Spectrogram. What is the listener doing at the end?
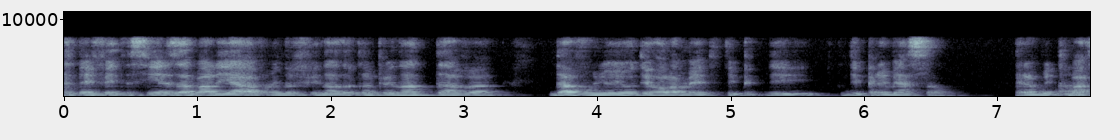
taking over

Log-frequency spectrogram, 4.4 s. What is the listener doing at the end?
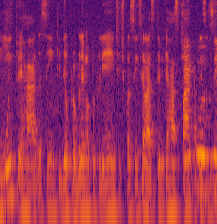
taking over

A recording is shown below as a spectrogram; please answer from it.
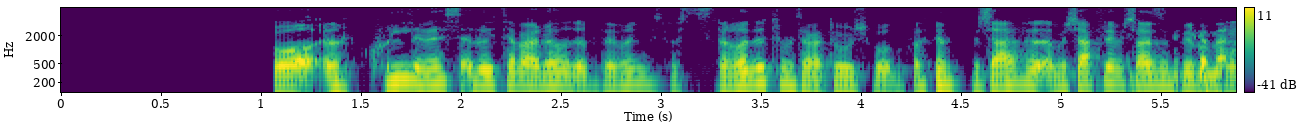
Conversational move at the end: taking over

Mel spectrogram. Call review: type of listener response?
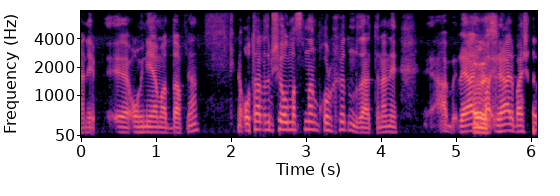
listening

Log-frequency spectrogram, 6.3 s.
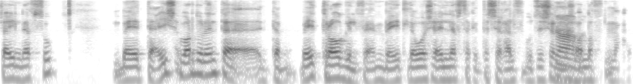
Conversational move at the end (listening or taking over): listening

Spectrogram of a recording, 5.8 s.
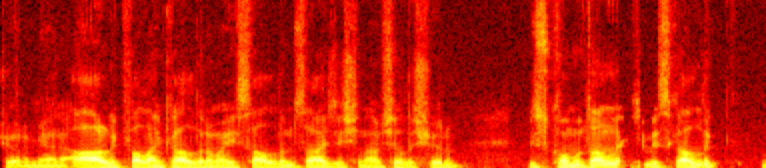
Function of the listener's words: listening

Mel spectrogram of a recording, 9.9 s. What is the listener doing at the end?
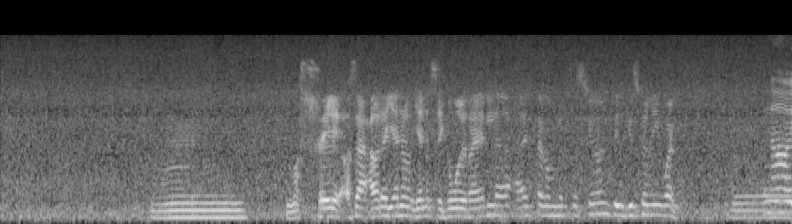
taking over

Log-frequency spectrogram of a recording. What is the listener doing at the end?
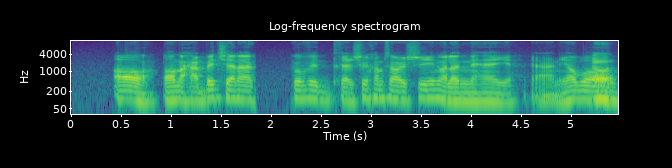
listening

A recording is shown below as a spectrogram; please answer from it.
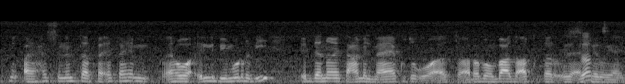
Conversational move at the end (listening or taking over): taking over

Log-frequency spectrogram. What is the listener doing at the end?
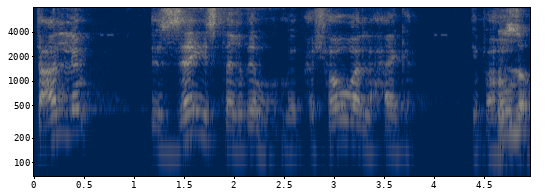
taking over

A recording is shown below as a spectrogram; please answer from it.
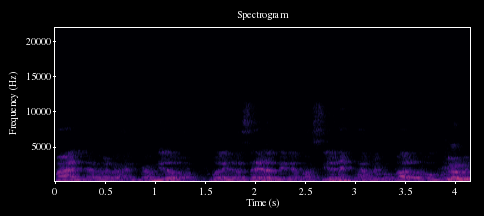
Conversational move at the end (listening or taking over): taking over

